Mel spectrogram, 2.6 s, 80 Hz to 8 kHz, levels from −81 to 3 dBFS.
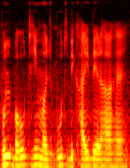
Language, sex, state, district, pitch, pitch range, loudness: Hindi, male, Arunachal Pradesh, Lower Dibang Valley, 120 Hz, 115-135 Hz, -18 LUFS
